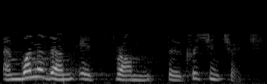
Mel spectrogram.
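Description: A woman with a Hong Kong accent interprets a sermon, passing each phrase along with small fillers. Her voice is husky and somewhat high. The audio sounds thin, like a phone. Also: phone-quality sound. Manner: relays each phrase quickly, with fillers and restarts.

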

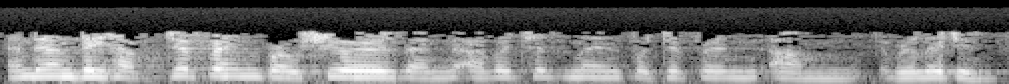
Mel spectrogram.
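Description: A woman's voice: on the high side, steady tone, moderate pace, slightly rough. A woman with a Hong Kong accent interpreting a sermon, relaying each phrase with fillers and restarts. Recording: tinny phone-like sound.

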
